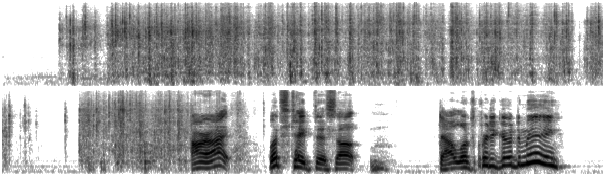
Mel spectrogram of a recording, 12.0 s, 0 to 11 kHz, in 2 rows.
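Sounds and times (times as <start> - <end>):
paper crumpling: 0.6 - 8.6.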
